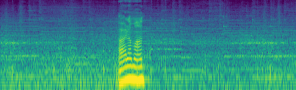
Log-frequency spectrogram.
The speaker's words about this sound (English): This is a special kind of train. This train doesn't actually stop, so we have to actually run and jump onto the train, so get ready.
